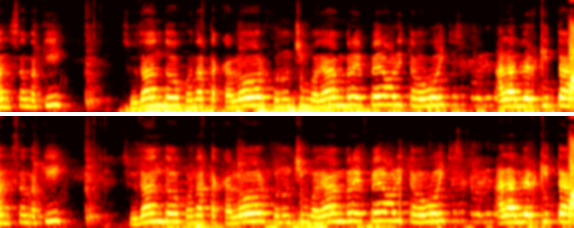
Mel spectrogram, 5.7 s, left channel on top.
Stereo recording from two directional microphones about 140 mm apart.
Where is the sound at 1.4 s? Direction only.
10° left (ahead or behind).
